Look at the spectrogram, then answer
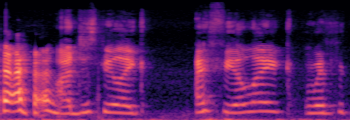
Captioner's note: hosts laugh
